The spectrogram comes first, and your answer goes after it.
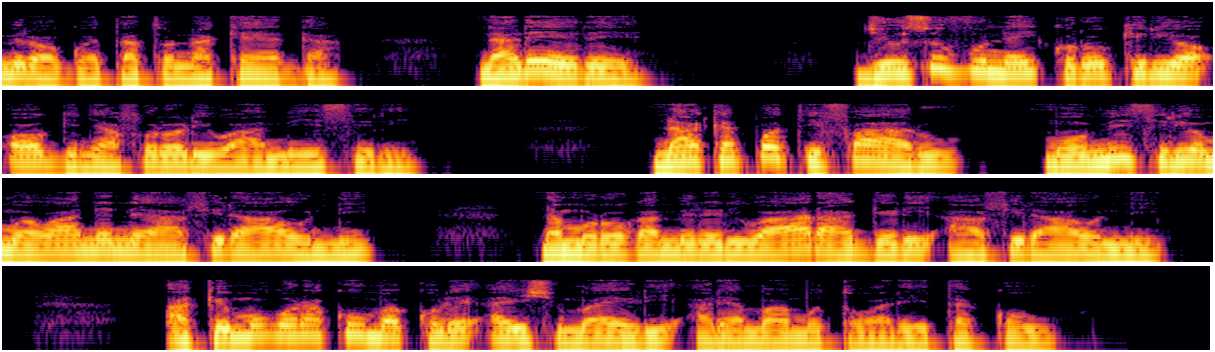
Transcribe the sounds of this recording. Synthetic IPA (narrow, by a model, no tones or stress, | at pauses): meɾɔɡɔɛtatonakɛːda | naɾeːɾe | d͡ʒusufuneikoɾokiɾiɔʔɔɡiɲafoɾoɾiwamisiɾi | nakɛpɔtifaɾu | momisiɾiomwɛwanɛnɛafiɾaoni | namoɾoɣameɾeɾiwaːɾaɡeɾiʔafiɾaoni | akemoɣoɾakoumakoɾeʔaiɕumaɛɾiʔaɾeamaːmotwaɾetɛkou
